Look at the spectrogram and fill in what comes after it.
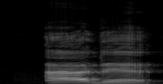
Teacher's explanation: দালে কলকলা হবে, দালের উপরে সাকিন আছে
